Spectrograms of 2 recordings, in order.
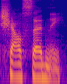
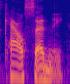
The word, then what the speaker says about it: chalcedony: that cancer got and you got chalcedony and that's spelled c h a l c e d o n y c h a l c e d o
